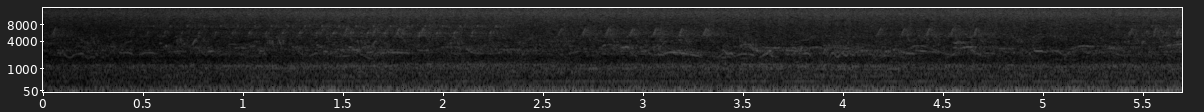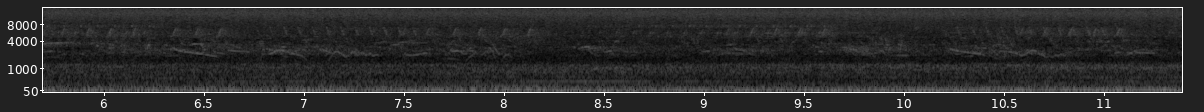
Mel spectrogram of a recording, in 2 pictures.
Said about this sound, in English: Well, there are a lot more birds there, but it's pretty hard for me to hear them. That's right. But what you do hear is the traffic from the interstate.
